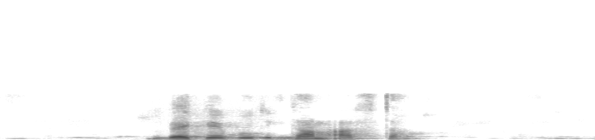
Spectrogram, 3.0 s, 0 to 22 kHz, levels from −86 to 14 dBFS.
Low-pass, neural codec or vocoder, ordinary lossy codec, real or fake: 7.2 kHz; codec, 16 kHz, 1 kbps, X-Codec, HuBERT features, trained on balanced general audio; MP3, 48 kbps; fake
